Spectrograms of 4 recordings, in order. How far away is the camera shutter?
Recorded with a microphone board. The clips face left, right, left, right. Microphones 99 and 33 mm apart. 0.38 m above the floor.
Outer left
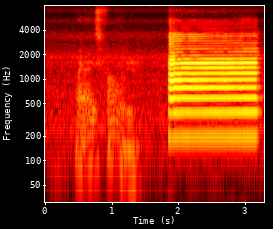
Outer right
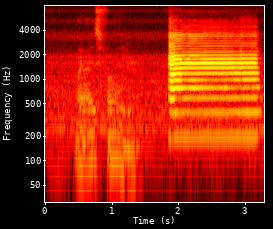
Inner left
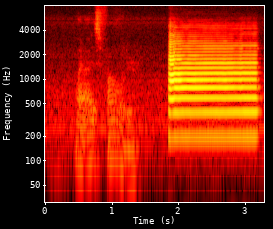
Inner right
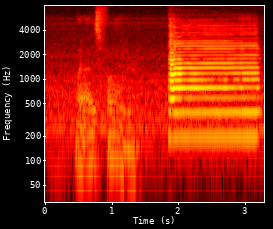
No camera shutter in this recording.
